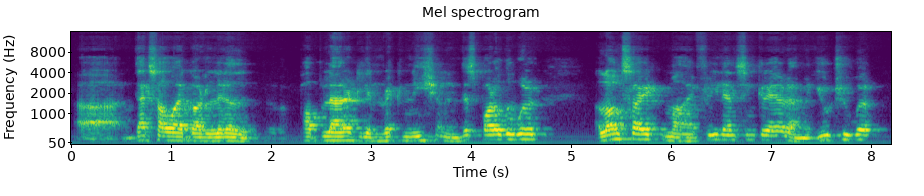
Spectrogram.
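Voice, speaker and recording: A man's voice: medium pitch, roomy sound, slight background noise, poor audio. A middle-aged man from Pakistan with a Pakistani accent, speaking English as a second language after Urdu, answering interview questions fluently but with many fillers and restarts. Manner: fluent but filler-heavy, with frequent restarts and emphatic pauses. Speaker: guest.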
